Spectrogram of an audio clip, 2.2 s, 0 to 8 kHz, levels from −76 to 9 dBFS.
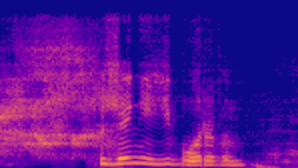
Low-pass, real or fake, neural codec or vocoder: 7.2 kHz; fake; codec, 24 kHz, 1 kbps, SNAC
